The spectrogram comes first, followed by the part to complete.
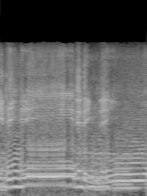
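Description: Live band music with electric guitar: one long held note that slides in at the start and moves to a new pitch just after a second in.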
